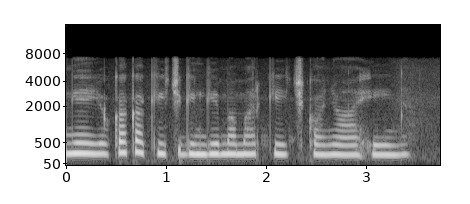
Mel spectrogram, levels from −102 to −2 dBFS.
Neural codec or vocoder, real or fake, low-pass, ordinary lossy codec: none; real; 7.2 kHz; none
